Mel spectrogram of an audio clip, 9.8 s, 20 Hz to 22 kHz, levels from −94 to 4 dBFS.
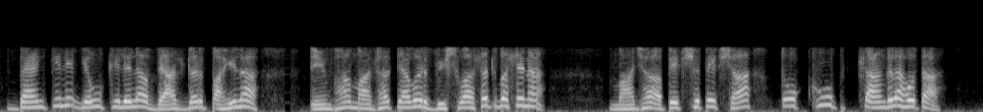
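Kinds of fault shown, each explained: G.723.1 codec: heavy low-rate coding, consistent with about 6.3 kbit/s, leaving the speech muffled and hoarse, band-limited below 4 kHz, with smeared consonants.
VoIP packet loss concealed by the speech codec: four brief dropouts, near 0.68, 2.84, 5.33 and 8.10 s, filled by buzzy or noisy, fading extrapolated sound that lingers briefly afterward.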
